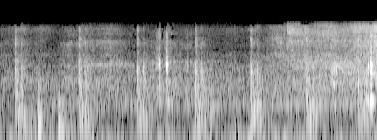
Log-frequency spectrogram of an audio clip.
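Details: VEVOR heater on its first start in sub-zero winter weather, still blowing cold air: sharp dry ticks a few per second as the dosing pump primes, normal start-up behaviour that the owner finds loud and hopes will fade.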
